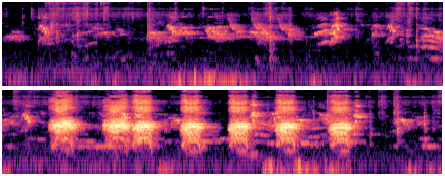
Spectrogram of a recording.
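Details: Crow food call, recorded while crows fight for food: after six seconds of mixed chattering and chirping from other birds, a run of seven harsh, loud caws follows at roughly even half-second spacing, with low background rumble.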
